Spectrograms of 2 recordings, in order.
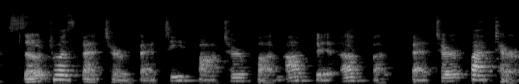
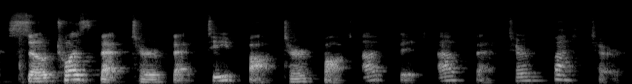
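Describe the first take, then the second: First: It is said at a faster pace. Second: It is said at a slower pace.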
